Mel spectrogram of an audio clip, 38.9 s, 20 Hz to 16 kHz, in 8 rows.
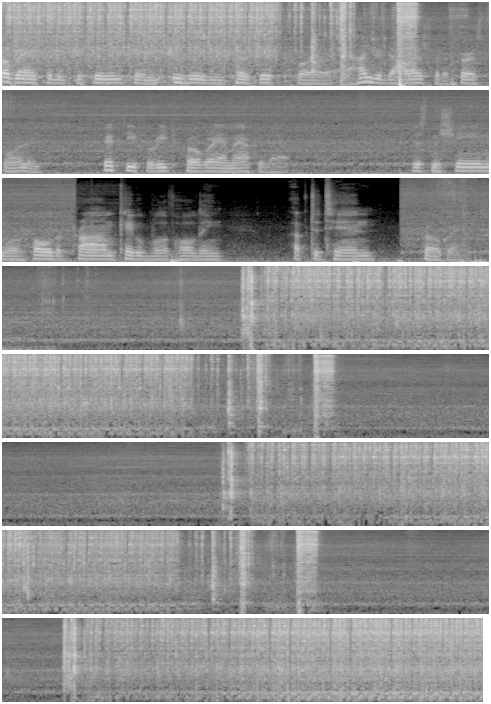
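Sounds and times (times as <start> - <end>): sewing machine sharp clicks: 0.0 - 4.2, 17.0 - 22.8, 26.6 - 32.4, 34.7 - 38.9
sewing machine rapid stitching: 0.0 - 4.7, 17.0 - 22.8, 26.6 - 32.4, 34.7 - 38.9.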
